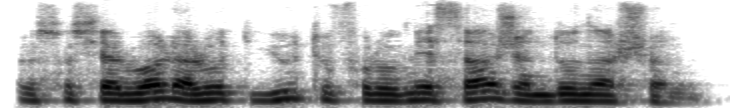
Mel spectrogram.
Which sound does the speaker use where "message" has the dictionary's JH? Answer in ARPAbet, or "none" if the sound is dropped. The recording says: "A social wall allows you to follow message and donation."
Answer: ZH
